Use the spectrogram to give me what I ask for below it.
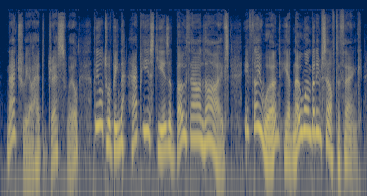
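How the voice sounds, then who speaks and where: A man's voice: a little high, darkish tone, no room sound, studio quality, exaggerated voice. A man reading the part of a self-righteous female ghost who complains domineeringly and primly about her late husband. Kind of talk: audiobook character reading.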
